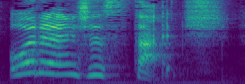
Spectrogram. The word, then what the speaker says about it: Oranjestad: Hoje a gente vai falar sobre a cidade de Oranjestad. Mas como esse nome é muito difícil, eu vou recorrer aqui ao tradutor. A pronúncia correta é assim: Oranjestad.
